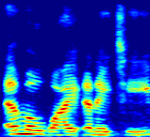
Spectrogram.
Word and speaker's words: Moynat: And I'm probably mispronouncing that because I'm so American and Midwestern, and I'm not French at all. But it's Moynat, Moynat.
